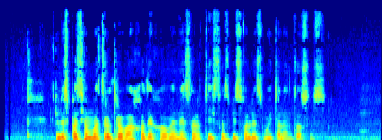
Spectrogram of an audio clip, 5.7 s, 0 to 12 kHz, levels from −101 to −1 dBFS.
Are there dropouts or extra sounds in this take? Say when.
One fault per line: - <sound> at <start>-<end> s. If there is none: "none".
none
